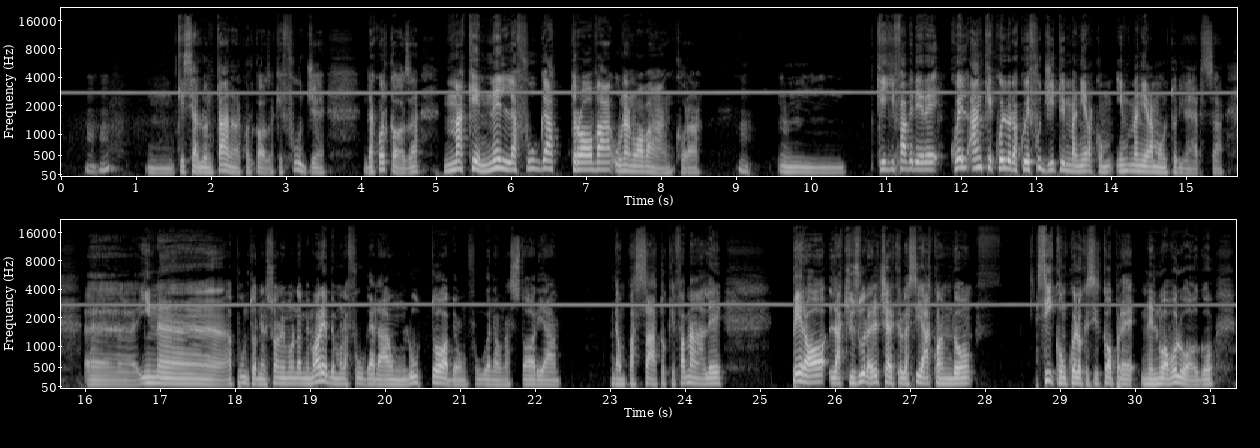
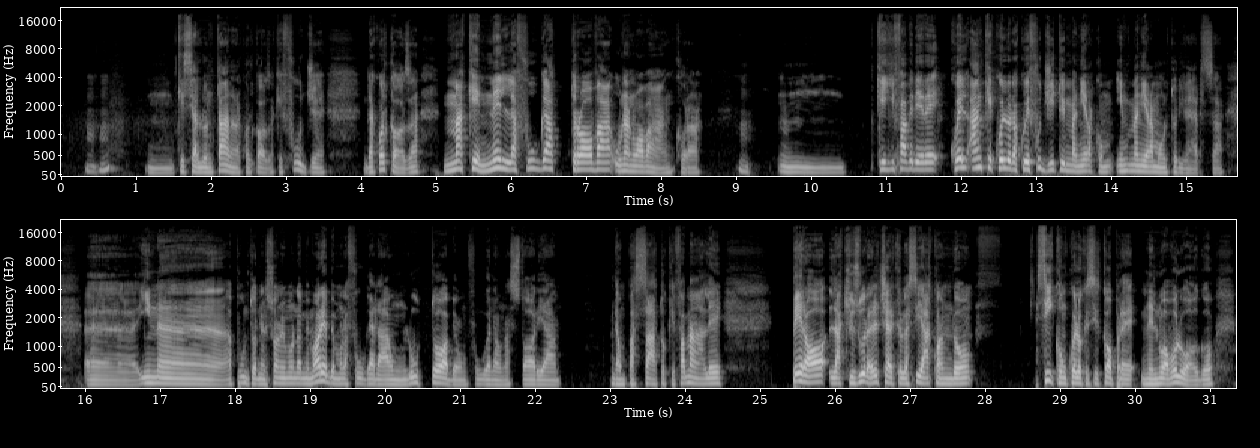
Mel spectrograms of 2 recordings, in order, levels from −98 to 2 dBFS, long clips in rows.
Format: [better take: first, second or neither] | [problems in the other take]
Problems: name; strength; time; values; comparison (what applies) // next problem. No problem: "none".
second | high-pitched whine; noticeable; throughout; 2.5 kHz, 15 dB below the speech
